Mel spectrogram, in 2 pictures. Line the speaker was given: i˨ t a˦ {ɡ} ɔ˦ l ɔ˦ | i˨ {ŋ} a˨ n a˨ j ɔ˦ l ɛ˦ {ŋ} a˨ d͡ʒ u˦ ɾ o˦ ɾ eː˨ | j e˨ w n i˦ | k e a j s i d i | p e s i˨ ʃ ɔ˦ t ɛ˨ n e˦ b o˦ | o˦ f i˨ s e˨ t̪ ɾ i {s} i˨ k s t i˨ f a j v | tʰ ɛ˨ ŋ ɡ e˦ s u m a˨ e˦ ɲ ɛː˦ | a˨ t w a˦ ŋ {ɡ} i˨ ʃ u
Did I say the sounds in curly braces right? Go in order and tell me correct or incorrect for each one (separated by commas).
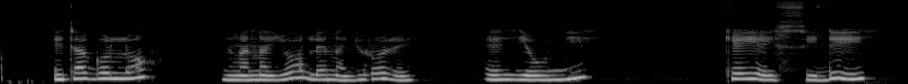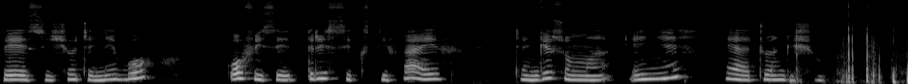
correct, correct, incorrect, correct, correct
